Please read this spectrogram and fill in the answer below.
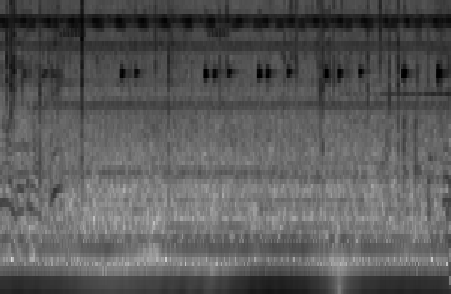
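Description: Crickets chirping in short bursts of a few pulses each, repeating every second or so, over a steady, very deep low drone.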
